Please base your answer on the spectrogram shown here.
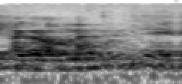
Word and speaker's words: pogrom: Ecco, lì ci fu il primo pogrom, che mi hanno detto che si dice pogrom. Questa sarebbe l'esatta pronuncia, ma meglio dire pogrom, se no nessuno capisce.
